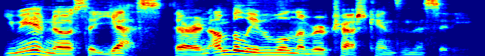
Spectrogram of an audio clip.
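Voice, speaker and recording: A man's voice: fairly low pitch, sing-song, fast. A man reading aloud the lines of a chatty city resident who explains local matters.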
